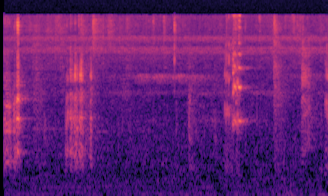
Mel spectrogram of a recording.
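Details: Lorikeets in an aviary give short, harsh, shrill screeches in scattered bursts about half a second apart. A faint, thin whistle sounds briefly between them.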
